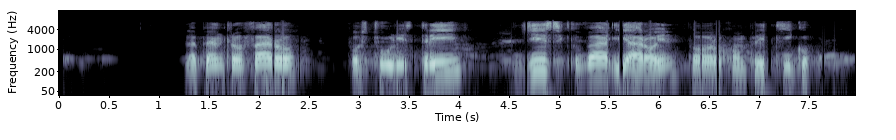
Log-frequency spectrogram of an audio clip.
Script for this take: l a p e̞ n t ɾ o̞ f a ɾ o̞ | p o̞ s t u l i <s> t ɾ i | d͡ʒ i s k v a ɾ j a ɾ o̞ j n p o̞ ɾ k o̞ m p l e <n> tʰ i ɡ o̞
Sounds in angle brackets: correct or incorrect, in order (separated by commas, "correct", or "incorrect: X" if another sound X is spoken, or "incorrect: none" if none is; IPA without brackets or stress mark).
correct, incorrect: none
